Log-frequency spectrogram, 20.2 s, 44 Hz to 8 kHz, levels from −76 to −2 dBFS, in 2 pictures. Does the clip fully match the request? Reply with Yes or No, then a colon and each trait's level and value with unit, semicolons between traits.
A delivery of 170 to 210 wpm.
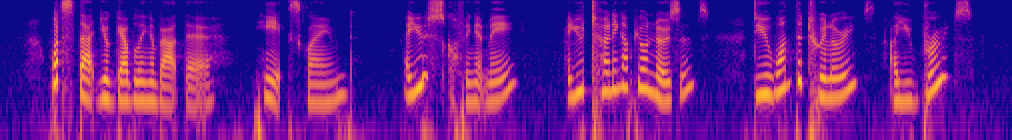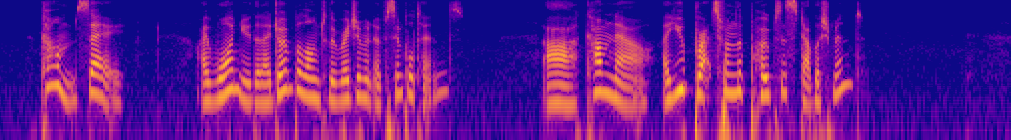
No: average, 155 wpm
